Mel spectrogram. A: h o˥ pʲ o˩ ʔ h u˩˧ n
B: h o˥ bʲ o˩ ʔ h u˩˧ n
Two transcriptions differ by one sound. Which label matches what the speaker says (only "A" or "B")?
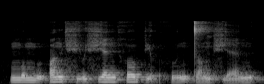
A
